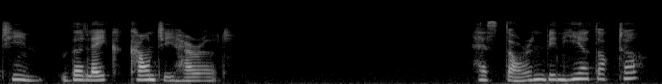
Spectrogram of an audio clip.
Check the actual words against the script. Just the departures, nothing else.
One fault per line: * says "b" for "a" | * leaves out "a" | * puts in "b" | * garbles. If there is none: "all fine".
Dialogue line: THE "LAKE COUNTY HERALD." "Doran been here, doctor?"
* puts in "Has"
